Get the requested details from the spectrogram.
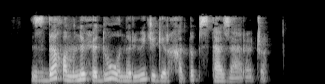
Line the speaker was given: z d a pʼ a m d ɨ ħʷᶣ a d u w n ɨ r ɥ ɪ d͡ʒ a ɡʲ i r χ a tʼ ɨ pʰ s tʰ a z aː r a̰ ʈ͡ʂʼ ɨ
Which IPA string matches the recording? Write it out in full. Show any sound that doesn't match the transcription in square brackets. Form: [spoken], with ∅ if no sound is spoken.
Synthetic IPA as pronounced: z d a [qʼ] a m [n] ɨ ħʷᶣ a d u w n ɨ r ɥ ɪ d͡ʒ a ɡʲ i r χ a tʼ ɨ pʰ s tʰ a z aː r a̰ ʈ͡ʂʼ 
